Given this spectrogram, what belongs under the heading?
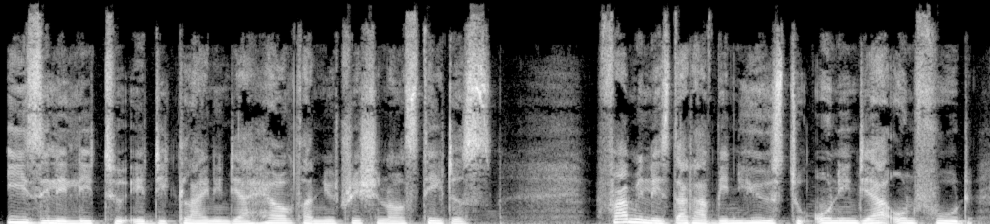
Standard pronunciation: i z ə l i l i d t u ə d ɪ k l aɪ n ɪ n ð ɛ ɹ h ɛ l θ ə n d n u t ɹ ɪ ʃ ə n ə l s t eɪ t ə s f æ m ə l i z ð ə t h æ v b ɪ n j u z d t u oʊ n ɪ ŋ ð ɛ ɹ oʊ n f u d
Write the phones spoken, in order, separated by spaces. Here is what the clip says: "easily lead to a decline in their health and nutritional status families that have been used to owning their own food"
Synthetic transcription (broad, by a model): i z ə l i l i d t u ə d ɪ k l aɪ n ɪ n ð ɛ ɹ h ɛ l θ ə n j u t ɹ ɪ ʃ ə n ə l s t eɪ t ə s f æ m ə l i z ð ə t h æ v b ɪ n j u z t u oʊ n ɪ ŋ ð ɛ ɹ oʊ n f u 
